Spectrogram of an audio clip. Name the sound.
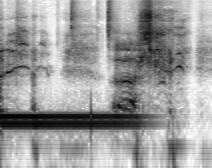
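telephone dial tone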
